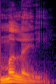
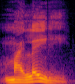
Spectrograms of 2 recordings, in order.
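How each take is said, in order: First: The words are run together and clipped. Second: Both words are said fully and carefully. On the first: It marks a poor servant. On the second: It marks a speaker of high birth.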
